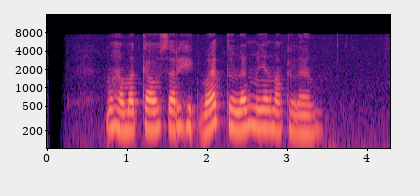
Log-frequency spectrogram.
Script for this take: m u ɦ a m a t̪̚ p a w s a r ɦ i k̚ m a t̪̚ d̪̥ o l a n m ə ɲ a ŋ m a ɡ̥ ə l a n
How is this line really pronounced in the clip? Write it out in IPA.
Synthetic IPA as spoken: m u ɦ a m a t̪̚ k a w s a r ɦ i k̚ m a t̪̚ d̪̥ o l a n m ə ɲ a ŋ m a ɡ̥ ə l a ŋ

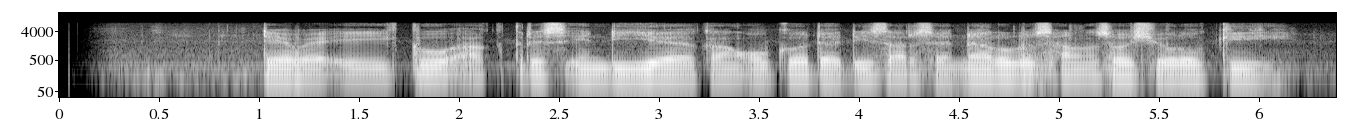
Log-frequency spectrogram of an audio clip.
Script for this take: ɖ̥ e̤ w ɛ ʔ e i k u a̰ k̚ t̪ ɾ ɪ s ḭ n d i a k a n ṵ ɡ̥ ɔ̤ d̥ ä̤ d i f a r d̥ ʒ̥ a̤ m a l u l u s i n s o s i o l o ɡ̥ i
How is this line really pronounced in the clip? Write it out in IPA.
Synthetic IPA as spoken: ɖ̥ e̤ w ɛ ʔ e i k u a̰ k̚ t̪ ɾ ɪ s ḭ n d i a k a ŋ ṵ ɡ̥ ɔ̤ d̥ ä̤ d i s a r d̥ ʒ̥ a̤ n a l u l u s a n s o s i o l o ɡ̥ i

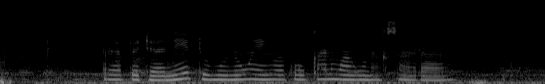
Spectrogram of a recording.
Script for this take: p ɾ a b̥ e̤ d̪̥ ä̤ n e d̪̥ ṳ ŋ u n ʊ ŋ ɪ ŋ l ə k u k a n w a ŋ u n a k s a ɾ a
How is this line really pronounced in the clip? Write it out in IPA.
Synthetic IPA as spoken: p ɾ a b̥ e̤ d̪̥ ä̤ n e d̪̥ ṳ m u n ʊ ŋ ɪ ŋ l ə k u k a n w a ŋ u n a k s a ɾ a

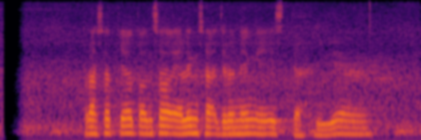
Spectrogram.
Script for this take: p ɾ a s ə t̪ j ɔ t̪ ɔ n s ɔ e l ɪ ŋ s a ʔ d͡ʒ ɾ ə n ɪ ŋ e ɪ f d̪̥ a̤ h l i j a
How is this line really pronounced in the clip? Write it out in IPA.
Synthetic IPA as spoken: p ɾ a s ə t̪ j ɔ t̪ ɔ n s ɔ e l ɪ ŋ s a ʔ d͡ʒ ɾ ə n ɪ ŋ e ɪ s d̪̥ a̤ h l i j a

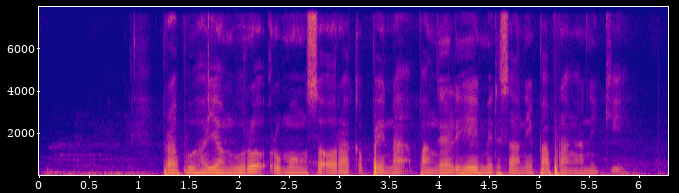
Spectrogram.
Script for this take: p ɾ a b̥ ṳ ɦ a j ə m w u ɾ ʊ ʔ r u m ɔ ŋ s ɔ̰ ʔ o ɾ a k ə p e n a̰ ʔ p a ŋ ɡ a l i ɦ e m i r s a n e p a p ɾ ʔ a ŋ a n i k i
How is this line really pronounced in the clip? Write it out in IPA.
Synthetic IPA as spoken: p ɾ a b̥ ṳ ɦ a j a m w u ɾ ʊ ʔ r u m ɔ ŋ s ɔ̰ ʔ o ɾ a k ə p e n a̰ ʔ p a ŋ ɡ a l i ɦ e m i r s a n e p a p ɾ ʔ a ŋ a n i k i

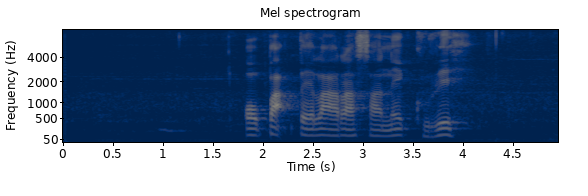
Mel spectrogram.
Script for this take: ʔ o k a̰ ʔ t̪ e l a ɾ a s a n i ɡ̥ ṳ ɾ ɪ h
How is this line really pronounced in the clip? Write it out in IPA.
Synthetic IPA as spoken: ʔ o p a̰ ʔ t̪ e l a ɾ a s a n e ɡ̥ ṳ ɾ ɪ h

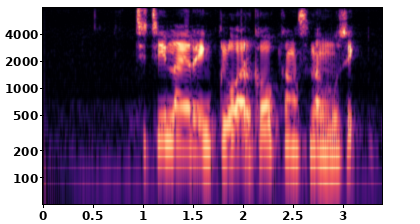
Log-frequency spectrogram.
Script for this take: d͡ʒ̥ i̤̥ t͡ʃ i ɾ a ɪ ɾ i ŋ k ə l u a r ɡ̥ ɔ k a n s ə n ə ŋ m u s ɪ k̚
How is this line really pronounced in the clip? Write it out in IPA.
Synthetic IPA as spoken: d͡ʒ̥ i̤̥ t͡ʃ i l a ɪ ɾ ɪ ŋ k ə l u a r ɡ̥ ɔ k a ŋ s ə n ə ŋ m u s ɪ k̚

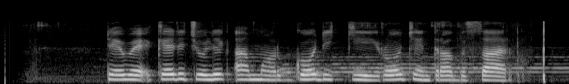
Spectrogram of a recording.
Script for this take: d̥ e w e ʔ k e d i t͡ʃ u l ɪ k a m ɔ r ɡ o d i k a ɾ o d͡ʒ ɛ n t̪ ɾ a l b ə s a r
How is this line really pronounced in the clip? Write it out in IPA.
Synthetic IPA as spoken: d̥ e w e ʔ k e d i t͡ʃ u l ɪ k a m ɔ r ɡ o d i k i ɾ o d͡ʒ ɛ n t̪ ɾ a l b ə s a r

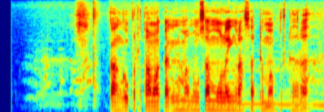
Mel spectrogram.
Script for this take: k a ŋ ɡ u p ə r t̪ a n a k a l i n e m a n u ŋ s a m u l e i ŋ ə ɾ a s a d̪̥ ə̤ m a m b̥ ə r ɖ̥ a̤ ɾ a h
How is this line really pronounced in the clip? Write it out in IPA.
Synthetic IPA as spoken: k a ŋ ɡ o p ə r t̪ a m a k a l i n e m a n u ŋ s a m u l a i ŋ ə ɾ a s a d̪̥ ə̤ m a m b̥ ə r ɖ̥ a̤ ɾ a h

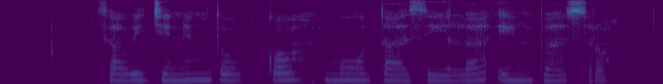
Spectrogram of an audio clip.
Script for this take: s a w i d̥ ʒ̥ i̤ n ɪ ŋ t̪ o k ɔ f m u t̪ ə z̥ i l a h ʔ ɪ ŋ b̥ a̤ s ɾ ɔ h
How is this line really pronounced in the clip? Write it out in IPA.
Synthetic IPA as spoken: s a w i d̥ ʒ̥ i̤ n ɪ ŋ t̪ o k ɔ h m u t̪ a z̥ i l a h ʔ ɪ ŋ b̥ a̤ s ɾ ɔ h

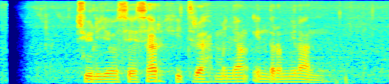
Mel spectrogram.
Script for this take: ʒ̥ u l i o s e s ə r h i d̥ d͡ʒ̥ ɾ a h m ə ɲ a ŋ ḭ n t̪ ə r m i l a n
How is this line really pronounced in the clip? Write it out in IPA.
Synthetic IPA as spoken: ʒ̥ u l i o s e s a r h i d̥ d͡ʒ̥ ɾ a h m ə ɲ a ŋ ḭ n t̪ ə r m i l a n

